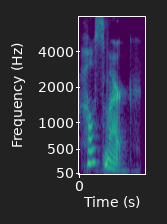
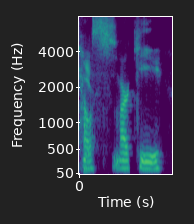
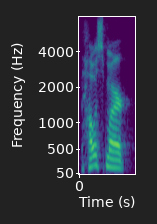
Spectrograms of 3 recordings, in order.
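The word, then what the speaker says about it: Housemarque: uh the returnal developer house mark i believe is how you say it i don't think it's house marquee nope okay um so yeah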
